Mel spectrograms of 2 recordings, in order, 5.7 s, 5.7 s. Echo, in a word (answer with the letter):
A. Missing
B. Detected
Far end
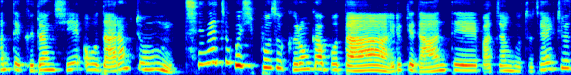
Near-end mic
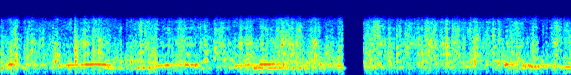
A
